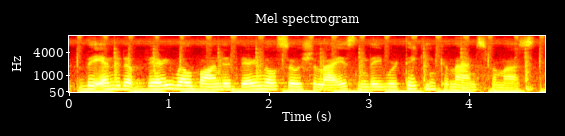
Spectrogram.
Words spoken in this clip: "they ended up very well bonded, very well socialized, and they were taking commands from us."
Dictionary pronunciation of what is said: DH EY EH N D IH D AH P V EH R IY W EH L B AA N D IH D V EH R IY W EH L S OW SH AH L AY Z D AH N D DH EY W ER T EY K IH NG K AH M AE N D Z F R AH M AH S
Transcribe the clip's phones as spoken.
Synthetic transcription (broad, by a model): DH EY EH N D IH D AH P V EH R IY W EH L B AA N D IH D V EH R IY W EH L S OW SH AH L AY Z D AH N DH EY W ER T EY K IH NG K AH M AE N D Z F R AH M AH S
